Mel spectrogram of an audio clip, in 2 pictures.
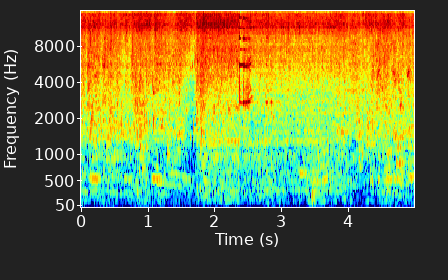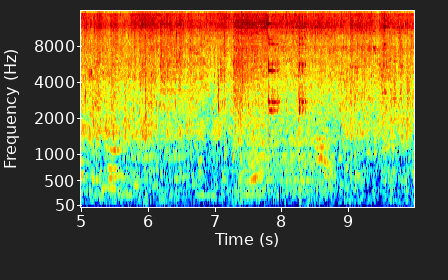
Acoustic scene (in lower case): kitchen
